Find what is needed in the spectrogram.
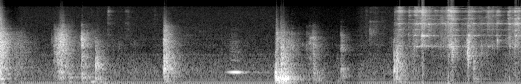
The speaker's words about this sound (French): Arrivé au premier étage, ils trouvent la chambre. Ouvre la porte.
